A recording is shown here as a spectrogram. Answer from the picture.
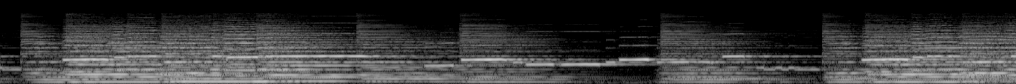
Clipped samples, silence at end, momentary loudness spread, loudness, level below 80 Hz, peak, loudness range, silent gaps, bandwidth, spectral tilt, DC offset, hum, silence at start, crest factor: under 0.1%; 0 s; 12 LU; -20 LUFS; -58 dBFS; -6 dBFS; 6 LU; none; 11.5 kHz; -5.5 dB/octave; under 0.1%; none; 0 s; 16 dB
